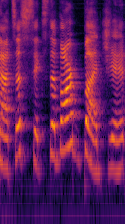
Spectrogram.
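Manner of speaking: condescending tone.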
